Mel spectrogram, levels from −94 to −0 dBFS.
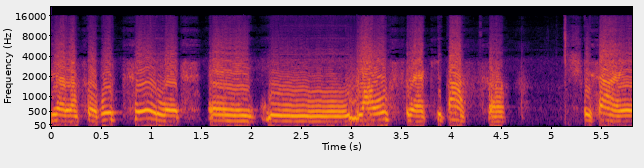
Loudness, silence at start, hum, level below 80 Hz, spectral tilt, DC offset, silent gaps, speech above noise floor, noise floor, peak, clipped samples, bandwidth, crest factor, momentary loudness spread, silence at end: -23 LUFS; 0 s; none; -52 dBFS; -4.5 dB/octave; under 0.1%; none; 27 dB; -50 dBFS; -14 dBFS; under 0.1%; 16.5 kHz; 8 dB; 6 LU; 0 s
